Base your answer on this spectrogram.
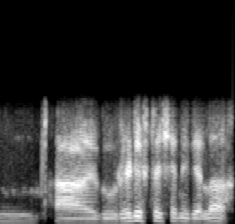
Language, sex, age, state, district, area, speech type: Kannada, male, 45-60, Karnataka, Chitradurga, rural, conversation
